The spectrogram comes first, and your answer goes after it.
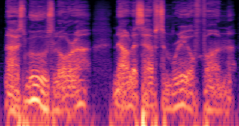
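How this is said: It is read in a gruff put-on character voice.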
